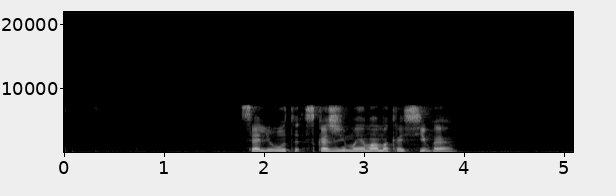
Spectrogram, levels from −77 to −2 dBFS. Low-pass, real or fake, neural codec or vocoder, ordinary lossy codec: 7.2 kHz; real; none; none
